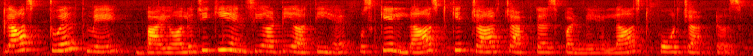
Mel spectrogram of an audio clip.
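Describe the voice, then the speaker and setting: High-voiced woman teaching in an echoey room. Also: expressive, normal speed, few pauses, highs cut off, slight background noise. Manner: mixes Hindi and English, repeats points in English, frequent checking fillers. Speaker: exam prep teacher. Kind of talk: online exam strategy lesson.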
